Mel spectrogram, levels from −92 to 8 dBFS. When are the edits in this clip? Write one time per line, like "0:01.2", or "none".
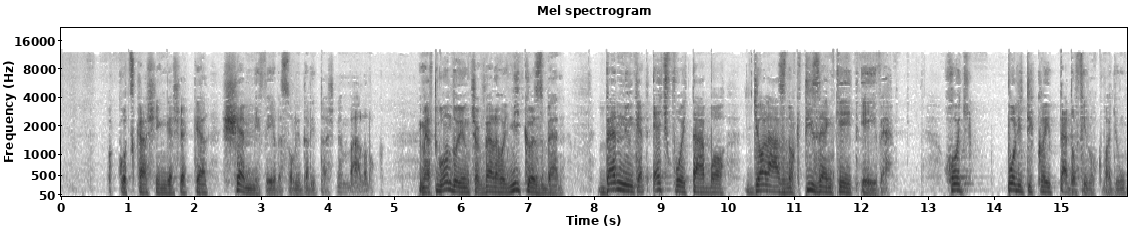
0:05.3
